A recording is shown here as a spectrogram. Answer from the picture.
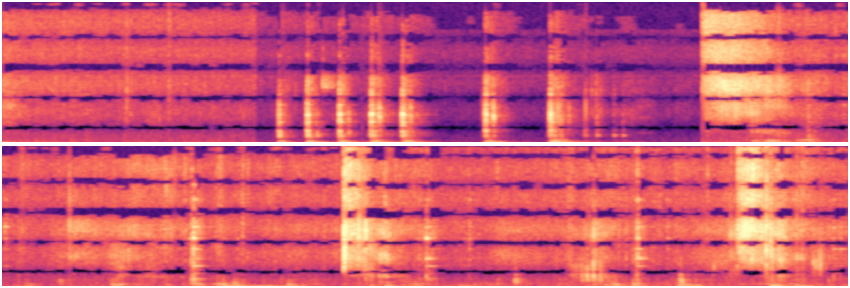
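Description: Wire whisk and then a spatula folding meringue into a thick batter in a glass bowl: soft, wet, irregular squelches and swishes with light taps and scrapes against the glass. There is a brief cut to silence about three seconds in.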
